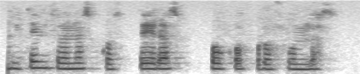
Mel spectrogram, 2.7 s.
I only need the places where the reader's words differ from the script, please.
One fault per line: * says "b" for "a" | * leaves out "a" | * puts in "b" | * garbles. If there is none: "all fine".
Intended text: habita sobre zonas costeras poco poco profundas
* says "en" for "sobre"
* leaves out "poco"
